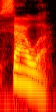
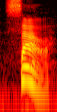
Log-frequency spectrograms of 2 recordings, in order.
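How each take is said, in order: First: The word is said with two syllables. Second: The word is said with one syllable. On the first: "but usually as two" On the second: "Some people will make it one sound"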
